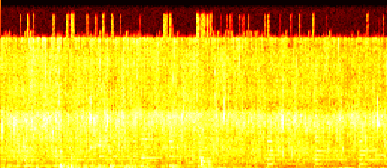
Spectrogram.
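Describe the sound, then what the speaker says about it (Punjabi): Chopped tomatoes fry in a pan for mutter mushroom sabji, giving a steady close sizzle. Occasional stirring scrapes and clatters sound over it, and no one speaks. "ਇਹ ਨਾਲ ਹੀ ਮੈਂ ਟਮਾਟਰ ਪਾ ਦੇਣ ਲੱਗੀ ਟਮਾਟਰ ਨੂੰ ਵੀ ਆਪਾਂ ਚੰਗੀ ਤਰ੍ਹਾਂ ਭੁੰਨ ਲੈਣਾ ਹੈ"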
